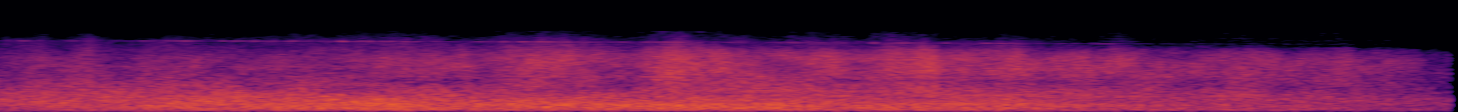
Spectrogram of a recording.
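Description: airplane taking off

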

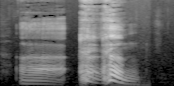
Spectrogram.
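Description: throat clearing

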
